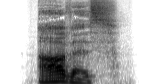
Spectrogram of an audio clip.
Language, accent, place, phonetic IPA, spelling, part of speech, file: German, Germany, Berlin, [ˈaʁɛs], Ares, proper noun, De-Ares.ogg
- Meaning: Ares (Greek god of war)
